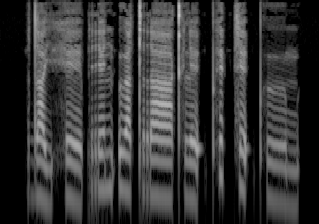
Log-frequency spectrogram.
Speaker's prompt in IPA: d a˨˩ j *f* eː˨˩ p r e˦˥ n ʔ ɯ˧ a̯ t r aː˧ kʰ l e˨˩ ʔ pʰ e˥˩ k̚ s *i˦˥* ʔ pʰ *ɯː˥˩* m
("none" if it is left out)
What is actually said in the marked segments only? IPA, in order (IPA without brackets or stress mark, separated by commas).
h, e˦˥, ɯː˧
